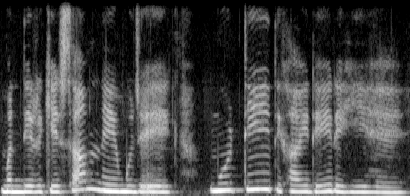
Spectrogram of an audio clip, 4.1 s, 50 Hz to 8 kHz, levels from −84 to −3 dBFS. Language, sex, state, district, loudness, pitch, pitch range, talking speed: Hindi, female, Arunachal Pradesh, Lower Dibang Valley, -12 LUFS, 250 Hz, 235-280 Hz, 145 wpm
